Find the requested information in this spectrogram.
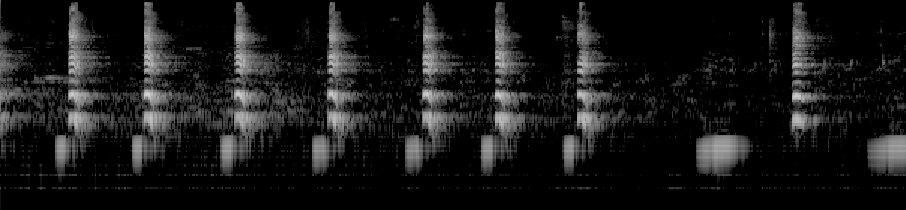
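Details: Siamang apes at the Tulsa Zoo give loud, honking whoops, repeated in a steady series about every half second.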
